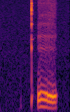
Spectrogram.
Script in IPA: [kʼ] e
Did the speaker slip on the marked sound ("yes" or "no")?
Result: no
